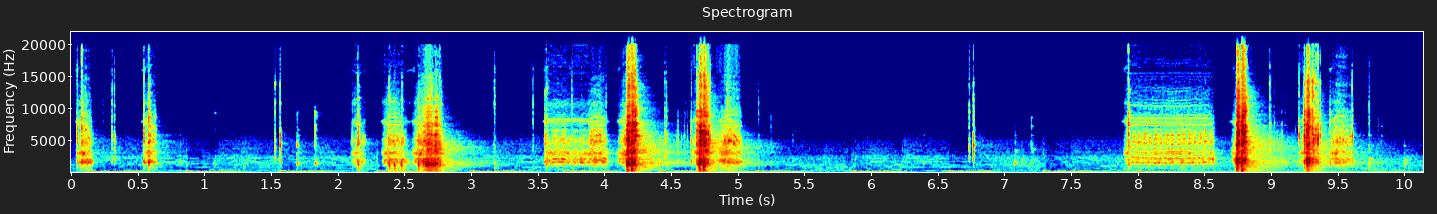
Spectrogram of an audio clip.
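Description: Screws are started into a SuperATV Outfitter Sport roof rack bracket on a Can-Am Maverick X3, giving a rapid series of clicking, ratcheting driver bursts with short pauses and some sharp metallic knocks.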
